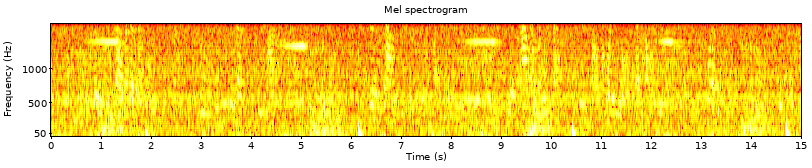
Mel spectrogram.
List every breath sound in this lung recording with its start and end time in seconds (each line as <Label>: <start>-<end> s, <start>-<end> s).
Inhalation: 0.75-1.76 s, 5.09-6.04 s, 9.43-10.38 s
